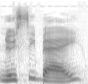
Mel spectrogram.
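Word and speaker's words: Nosy Be: They pronounce it Nosy Bay.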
